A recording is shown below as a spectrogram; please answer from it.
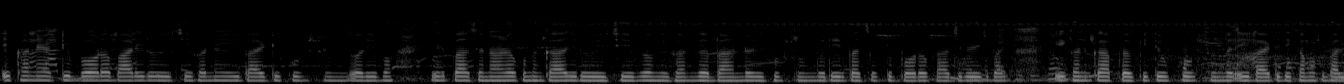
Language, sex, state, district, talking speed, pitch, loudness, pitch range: Bengali, female, West Bengal, Paschim Medinipur, 175 wpm, 180 Hz, -42 LUFS, 180-185 Hz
